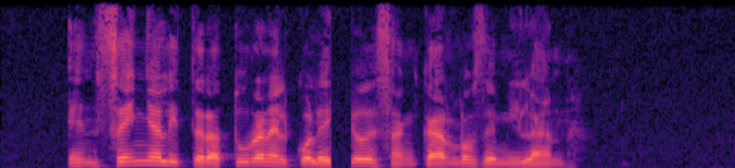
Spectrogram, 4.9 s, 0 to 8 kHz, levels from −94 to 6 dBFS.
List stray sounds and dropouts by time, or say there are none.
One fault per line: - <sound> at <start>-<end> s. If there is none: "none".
- dropout at 2.2-2.3 s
